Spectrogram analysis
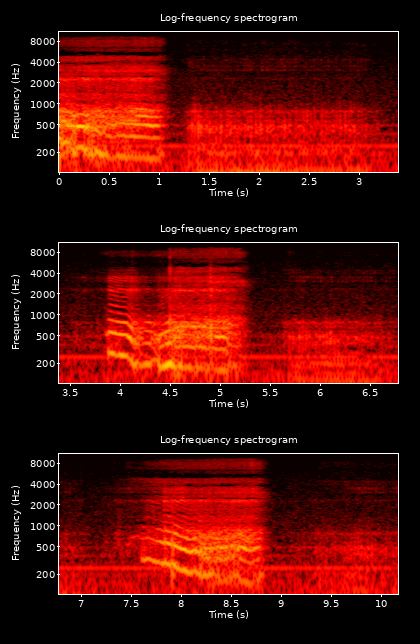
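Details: Soft, rattling snores roughly every four seconds over steady room hum; sleep snoring recorded with the SnoreLab snoring app.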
